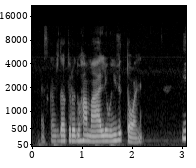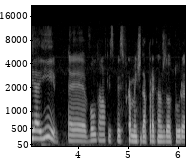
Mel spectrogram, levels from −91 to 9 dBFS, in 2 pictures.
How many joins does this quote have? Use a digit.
3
